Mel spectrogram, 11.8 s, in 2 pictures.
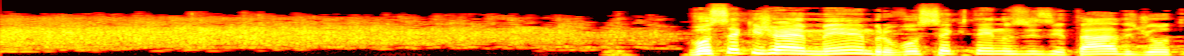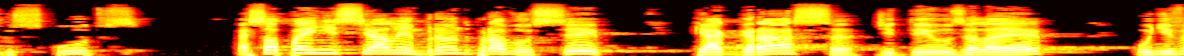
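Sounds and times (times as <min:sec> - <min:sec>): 
audience applause: 0:00.0 - 0:03.4
speech: 0:03.0 - 0:11.8.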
